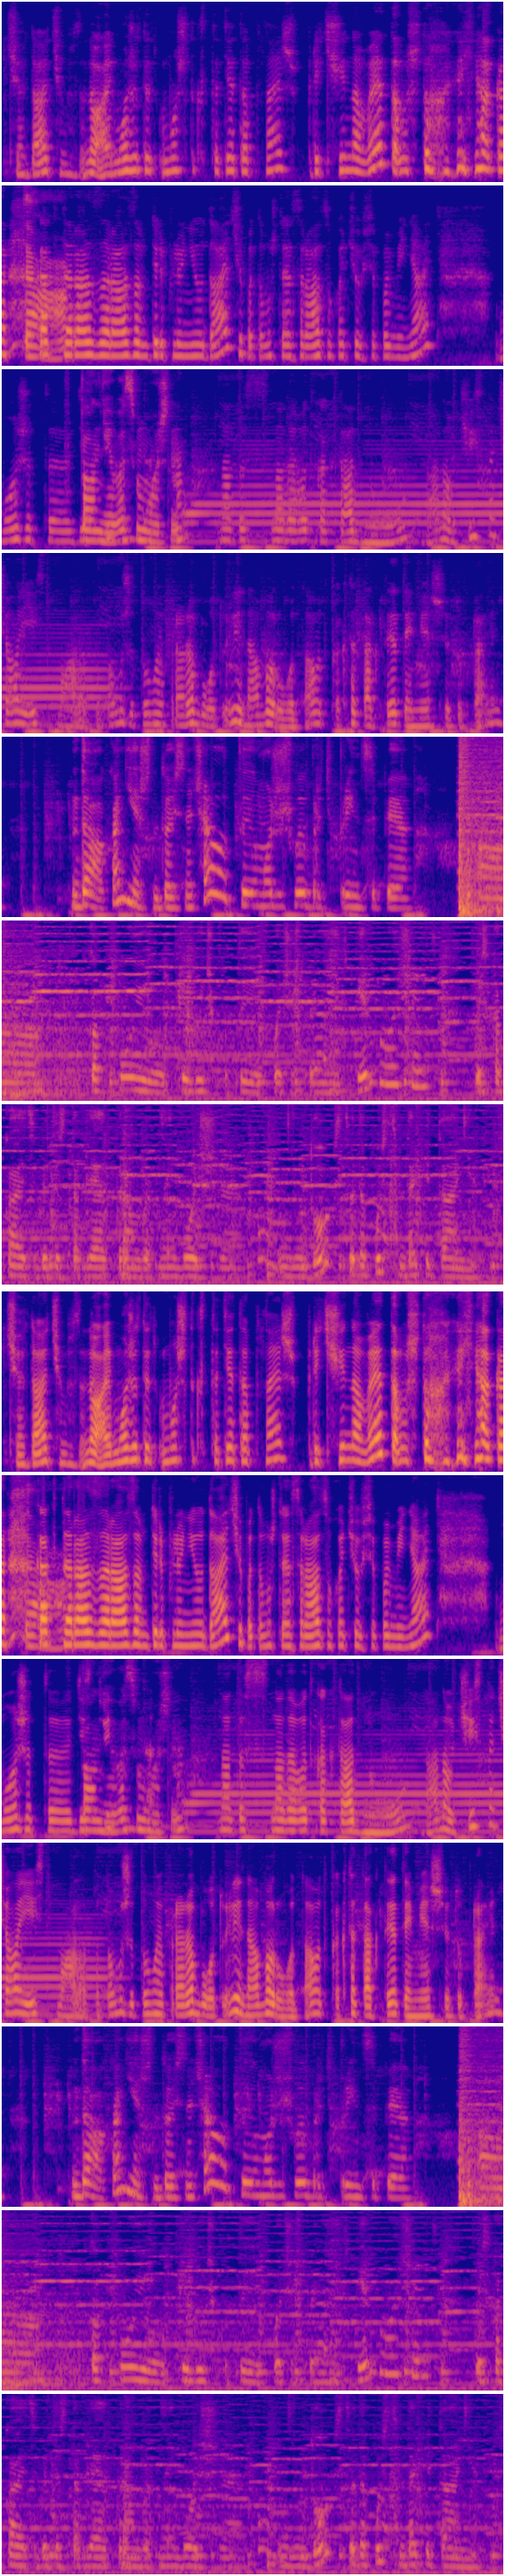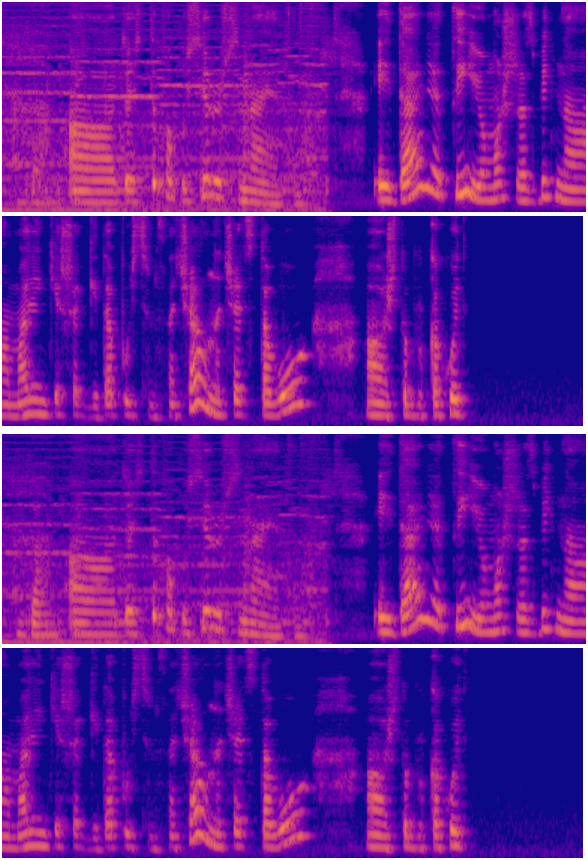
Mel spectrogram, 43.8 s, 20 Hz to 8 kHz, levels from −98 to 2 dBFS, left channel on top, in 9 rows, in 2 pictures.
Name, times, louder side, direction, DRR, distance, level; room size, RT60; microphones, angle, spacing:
voice 1, 0.0-10.5 11.1-11.2 11.8-19.5 34.2-34.5, right 7 dB, 70° right, 0.3 m, -34 dB
voice 2, 5.1-5.5 10.5-11.5 20.1-23.6 24.0-24.7 25.0-31.6 31.9-36.6 36.9-42.8, left 3 dB, 55° left, 0.7 m, -38 dB
sound 1, 11.1-23.6, left 1 dB, 50° right, 2.4 m, -51 dB
Brass instrument, 11.5-15.9, right 2 dB, 30° right, 0.9 m, -46 dB
sound 2, 23.9-36.8, left 4 dB, 90° left, 0.6 m, -43 dB
3.7 x 2.2 x 2.7 m
head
